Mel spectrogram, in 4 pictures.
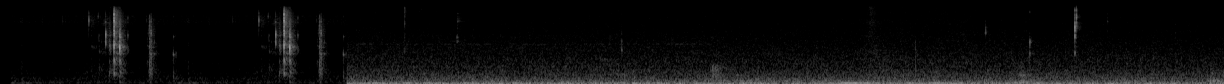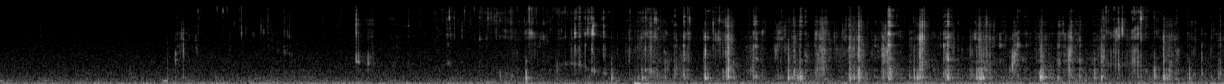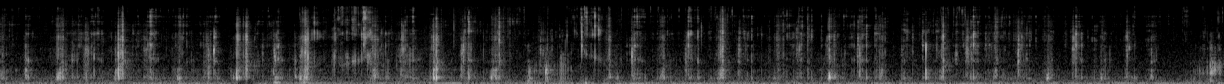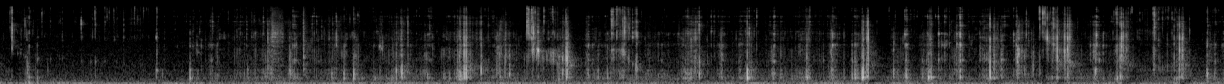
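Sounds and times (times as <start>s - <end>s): crunchy chewing: 0.9s - 1.6s, 2.6s - 3.3s, 13.9s - 48.9s.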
